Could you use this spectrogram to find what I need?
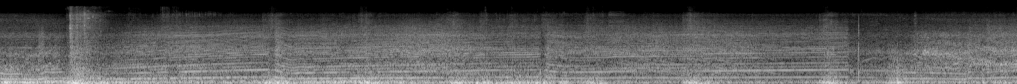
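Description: Tyres screech as a racing car corners hard.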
